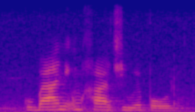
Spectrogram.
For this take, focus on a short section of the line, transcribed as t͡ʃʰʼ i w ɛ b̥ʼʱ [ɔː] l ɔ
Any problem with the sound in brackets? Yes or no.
no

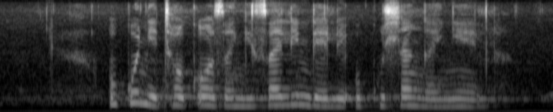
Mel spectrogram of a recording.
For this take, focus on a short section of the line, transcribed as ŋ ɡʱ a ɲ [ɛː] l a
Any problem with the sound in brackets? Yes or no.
no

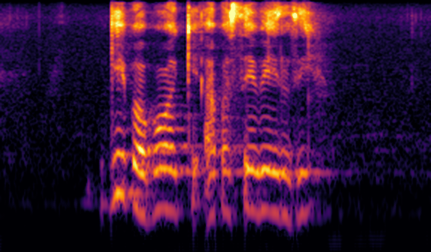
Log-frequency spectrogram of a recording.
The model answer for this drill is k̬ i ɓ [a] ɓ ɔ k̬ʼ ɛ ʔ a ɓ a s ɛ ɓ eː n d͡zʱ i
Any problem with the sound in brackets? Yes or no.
no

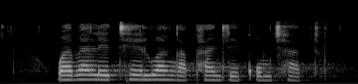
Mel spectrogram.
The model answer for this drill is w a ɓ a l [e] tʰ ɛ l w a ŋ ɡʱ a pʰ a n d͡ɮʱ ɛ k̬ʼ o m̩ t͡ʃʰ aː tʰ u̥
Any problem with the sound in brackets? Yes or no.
yes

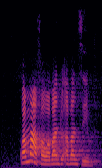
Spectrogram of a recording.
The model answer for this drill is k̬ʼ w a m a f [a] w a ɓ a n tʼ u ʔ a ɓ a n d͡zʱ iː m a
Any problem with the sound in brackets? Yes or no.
no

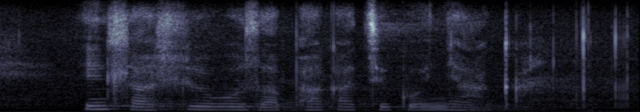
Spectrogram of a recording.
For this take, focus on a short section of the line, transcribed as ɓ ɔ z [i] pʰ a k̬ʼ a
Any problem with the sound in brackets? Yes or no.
yes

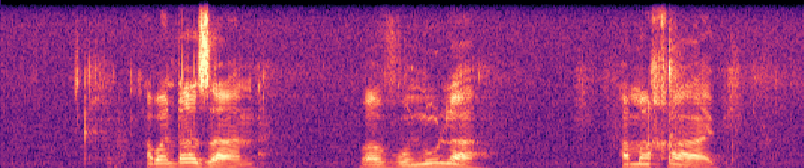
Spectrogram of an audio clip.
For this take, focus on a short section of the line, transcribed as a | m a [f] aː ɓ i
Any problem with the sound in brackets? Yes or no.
yes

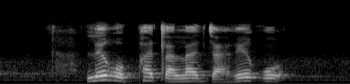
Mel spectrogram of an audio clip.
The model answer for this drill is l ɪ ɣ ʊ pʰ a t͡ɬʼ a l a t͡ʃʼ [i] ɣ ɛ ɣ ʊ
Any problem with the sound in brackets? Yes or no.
yes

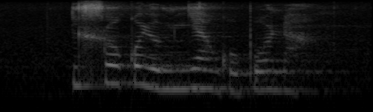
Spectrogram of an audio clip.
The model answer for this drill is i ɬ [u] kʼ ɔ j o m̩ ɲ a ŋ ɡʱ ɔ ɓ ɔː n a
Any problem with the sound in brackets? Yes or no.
yes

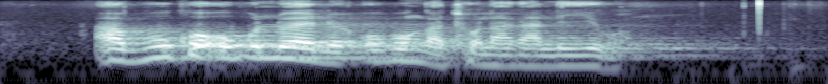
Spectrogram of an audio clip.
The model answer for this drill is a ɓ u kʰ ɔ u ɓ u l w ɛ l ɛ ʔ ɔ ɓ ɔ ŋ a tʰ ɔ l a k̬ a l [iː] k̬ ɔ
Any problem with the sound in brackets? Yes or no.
no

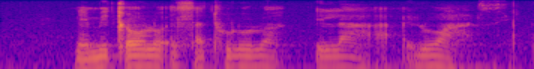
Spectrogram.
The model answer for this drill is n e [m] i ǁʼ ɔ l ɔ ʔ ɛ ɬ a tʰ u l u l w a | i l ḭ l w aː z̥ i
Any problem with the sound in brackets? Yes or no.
no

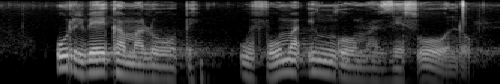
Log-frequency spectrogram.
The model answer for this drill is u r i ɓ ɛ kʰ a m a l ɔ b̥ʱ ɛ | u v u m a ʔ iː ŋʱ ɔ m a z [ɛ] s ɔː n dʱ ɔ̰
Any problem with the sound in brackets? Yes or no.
no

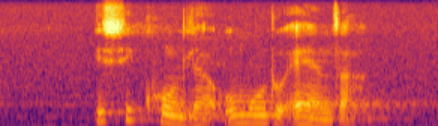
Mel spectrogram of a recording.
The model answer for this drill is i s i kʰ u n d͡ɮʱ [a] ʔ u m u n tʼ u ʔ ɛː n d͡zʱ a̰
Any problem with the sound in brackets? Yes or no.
no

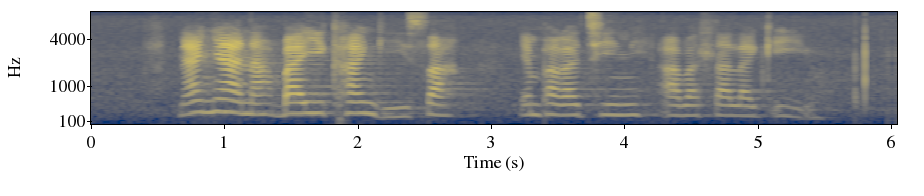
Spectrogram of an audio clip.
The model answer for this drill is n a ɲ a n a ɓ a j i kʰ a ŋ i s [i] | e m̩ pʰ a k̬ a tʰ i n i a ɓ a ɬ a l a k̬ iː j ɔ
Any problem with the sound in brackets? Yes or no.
yes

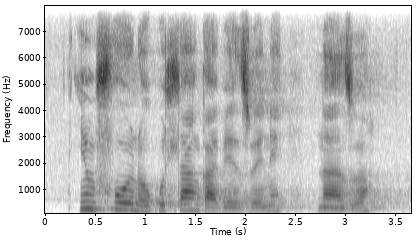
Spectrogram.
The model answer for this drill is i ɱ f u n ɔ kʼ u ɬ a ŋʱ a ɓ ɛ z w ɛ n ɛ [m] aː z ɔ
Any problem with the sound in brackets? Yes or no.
yes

